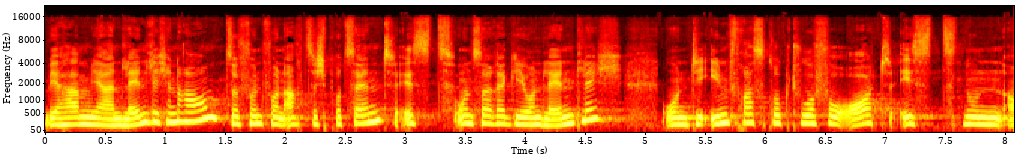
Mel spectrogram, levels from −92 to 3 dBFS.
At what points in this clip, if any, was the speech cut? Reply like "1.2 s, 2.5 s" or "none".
3.4 s, 5.1 s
